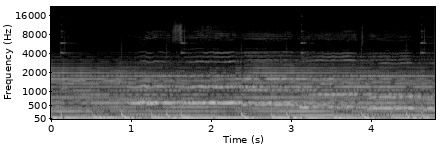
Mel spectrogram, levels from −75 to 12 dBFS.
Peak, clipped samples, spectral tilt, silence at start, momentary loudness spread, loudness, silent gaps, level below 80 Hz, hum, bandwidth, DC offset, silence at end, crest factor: -6 dBFS; under 0.1%; -7 dB/octave; 0 s; 3 LU; -19 LUFS; none; -22 dBFS; none; 10.5 kHz; under 0.1%; 0 s; 12 dB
